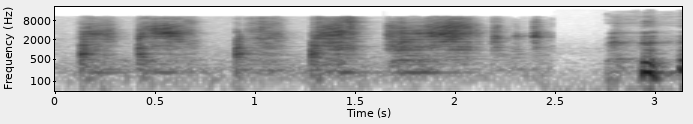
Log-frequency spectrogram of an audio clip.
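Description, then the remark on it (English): Scratching at a door: a series of harsh, rasping strokes in quick irregular rhythm, fairly loud and without any voices, then a brief pause and a final jumble of scraping. “Sponsor scratching at the door.”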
